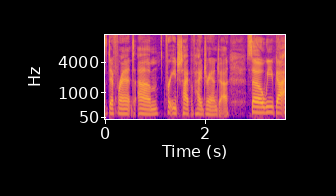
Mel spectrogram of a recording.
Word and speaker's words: hydrangeas: Hydrangeas.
